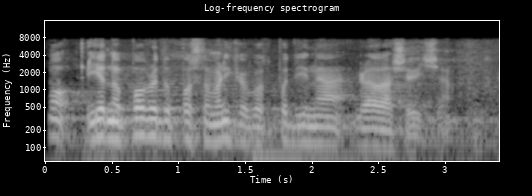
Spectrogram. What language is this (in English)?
Croatian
